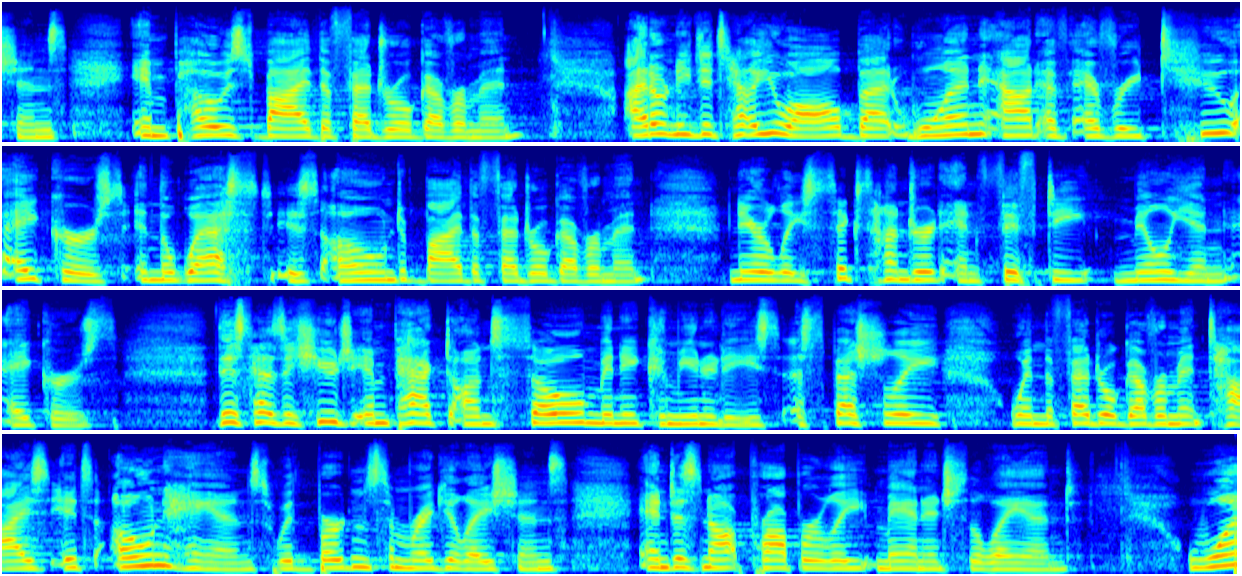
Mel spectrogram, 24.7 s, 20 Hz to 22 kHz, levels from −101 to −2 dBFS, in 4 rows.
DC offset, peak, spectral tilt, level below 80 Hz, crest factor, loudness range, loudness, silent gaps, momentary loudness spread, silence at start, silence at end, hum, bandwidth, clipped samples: under 0.1%; -18 dBFS; -4 dB/octave; -80 dBFS; 18 dB; 4 LU; -36 LUFS; none; 11 LU; 0 s; 0 s; none; 17 kHz; under 0.1%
